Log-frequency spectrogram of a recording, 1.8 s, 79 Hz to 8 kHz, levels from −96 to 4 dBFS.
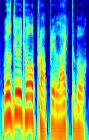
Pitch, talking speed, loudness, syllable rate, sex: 140 Hz, 270 wpm, -16 LUFS, 6.1 syllables/s, male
